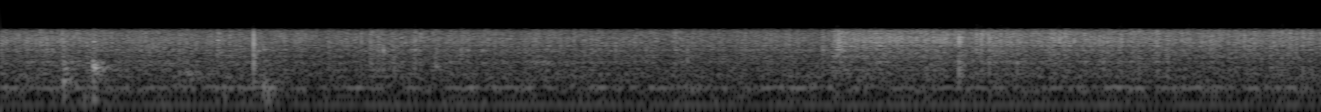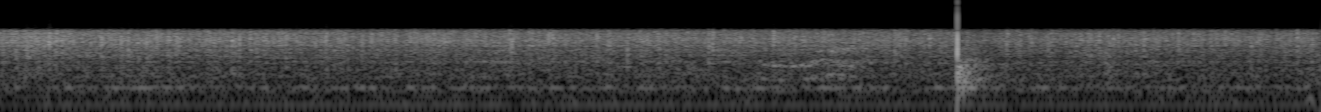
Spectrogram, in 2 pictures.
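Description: Vegetables, paneer and sauce sizzling steadily in a hot non-stick pan on high heat, with a faint low hum underneath. There are a few light clicks in the first second or so and one sharp click about eleven seconds in.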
